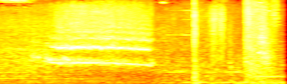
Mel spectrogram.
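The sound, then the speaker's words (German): A car speeds toward a person on a small residential street in a new housing development, with a loud, sustained tire squeal lasting about a second, followed by a sharp bang and a rumbling burst of engine noise. No one speaks. “Wie aus dem Nichts kam der Wagen auf mich zugerast in der kleinen Wohnstraße mitten im Neubaugebiet.”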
